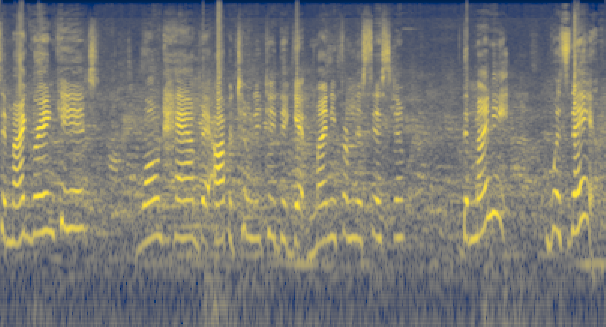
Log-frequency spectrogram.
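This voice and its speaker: A woman's high voice with an American accent, at a fairly slow pace, with audible room echo and crowd noise in the background. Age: 70s. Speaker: voter at political event. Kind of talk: street interview. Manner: animated.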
